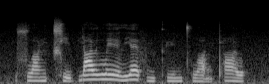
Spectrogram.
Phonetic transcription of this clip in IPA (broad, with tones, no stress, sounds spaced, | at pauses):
s w ɑ˧˥ ŋ t͡ɕʰ ḭ˨˩ p j ɑ˥ ʊ̯ l w e˥˧ ɪ̯ l j ɛ˥˩ f ʊ˩ ŋ pʰ y˧˥ n t̪ʰ w ɑ̰˨˩ ŋ pʰ ɑ˥˩ ʊ̯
